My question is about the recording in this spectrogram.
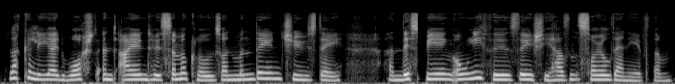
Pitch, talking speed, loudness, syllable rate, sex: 220 Hz, 205 wpm, -17 LUFS, 5.8 syllables/s, female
